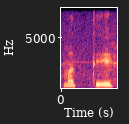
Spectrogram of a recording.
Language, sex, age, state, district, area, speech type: Kannada, female, 45-60, Karnataka, Udupi, rural, spontaneous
